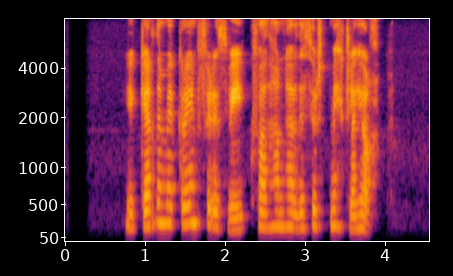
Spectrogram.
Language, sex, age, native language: Icelandic, female, 30-39, Icelandic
